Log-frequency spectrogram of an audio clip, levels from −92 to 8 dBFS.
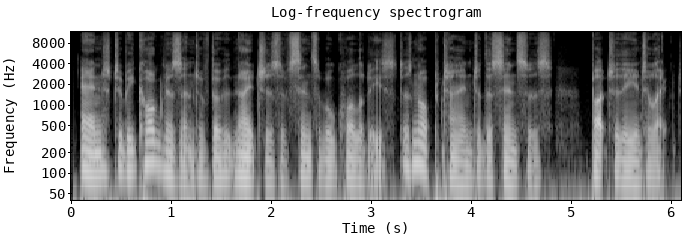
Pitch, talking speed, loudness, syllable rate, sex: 90 Hz, 195 wpm, -21 LUFS, 5.8 syllables/s, male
